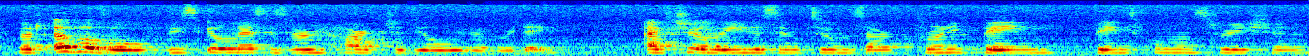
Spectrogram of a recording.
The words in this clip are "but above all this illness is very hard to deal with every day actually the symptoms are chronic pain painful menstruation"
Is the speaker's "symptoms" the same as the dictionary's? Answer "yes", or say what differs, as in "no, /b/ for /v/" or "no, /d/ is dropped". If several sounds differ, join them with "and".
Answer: no, /p/ is dropped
